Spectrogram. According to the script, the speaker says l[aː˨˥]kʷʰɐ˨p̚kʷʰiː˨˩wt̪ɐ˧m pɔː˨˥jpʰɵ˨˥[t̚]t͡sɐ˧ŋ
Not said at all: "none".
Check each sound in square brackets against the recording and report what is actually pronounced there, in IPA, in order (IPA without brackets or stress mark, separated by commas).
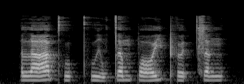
aː˨˥, t̚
